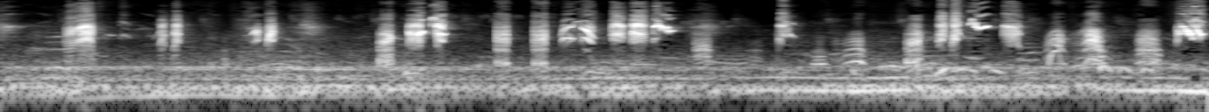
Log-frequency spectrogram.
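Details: Javan myna in loud, chattering song used to lure wild mynas: harsh squawks and short whistled notes in quick irregular bursts, with a steady low hum beneath.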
